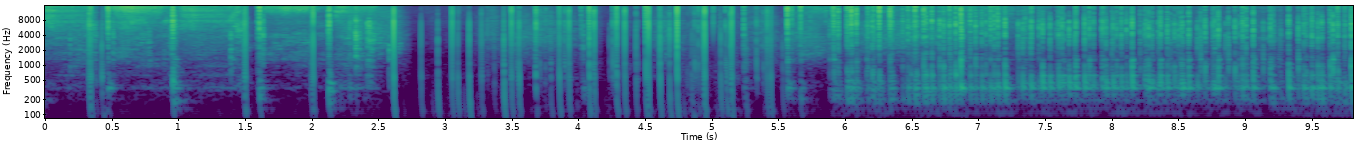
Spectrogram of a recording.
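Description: Long black nails tap and scratch a flat, solid dark wood tabletop. Quick, sharp clicky taps come in uneven bursts for the first half, then give way to a denser, continuous scratching rasp with a faint steady tone around 350 Hz.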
